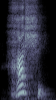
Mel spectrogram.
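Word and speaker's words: 箸: i were to say with a high pitch hashi hashi hashi is chopsticks for number three hashi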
